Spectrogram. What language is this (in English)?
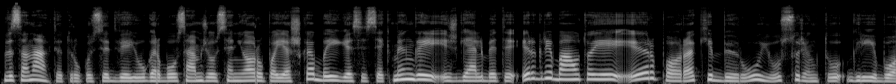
Lithuanian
